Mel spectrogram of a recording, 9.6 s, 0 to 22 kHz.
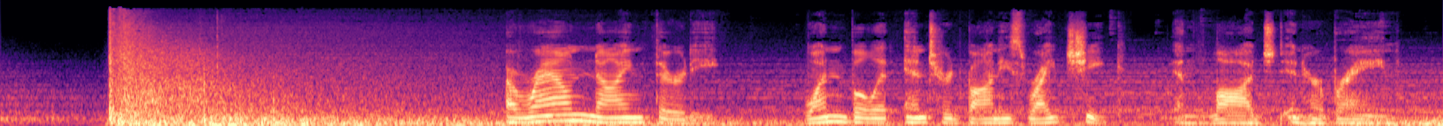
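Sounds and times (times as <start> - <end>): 
distant fireworks booming: 0.6 - 3.8
speech: 3.4 - 9.4.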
